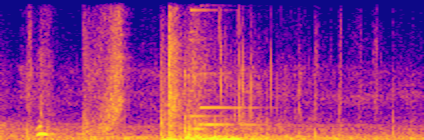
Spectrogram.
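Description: A coin pickup chimes brightly.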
